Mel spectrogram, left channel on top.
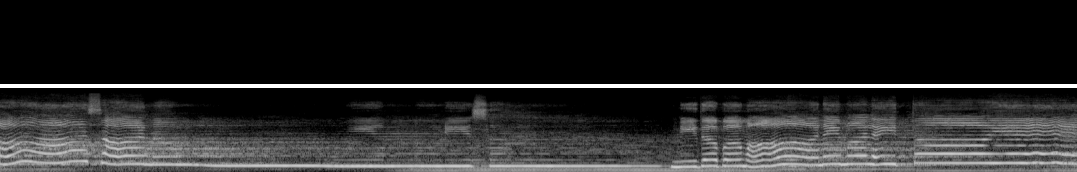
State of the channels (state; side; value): silent; left; 64 dB below the other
